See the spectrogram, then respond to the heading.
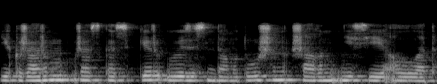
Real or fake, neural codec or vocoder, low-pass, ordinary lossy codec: real; none; 7.2 kHz; none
